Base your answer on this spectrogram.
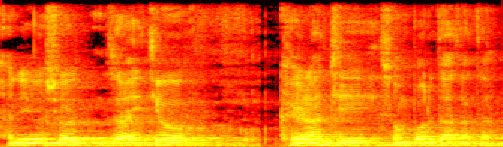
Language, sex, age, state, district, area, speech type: Goan Konkani, male, 45-60, Goa, Murmgao, rural, spontaneous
